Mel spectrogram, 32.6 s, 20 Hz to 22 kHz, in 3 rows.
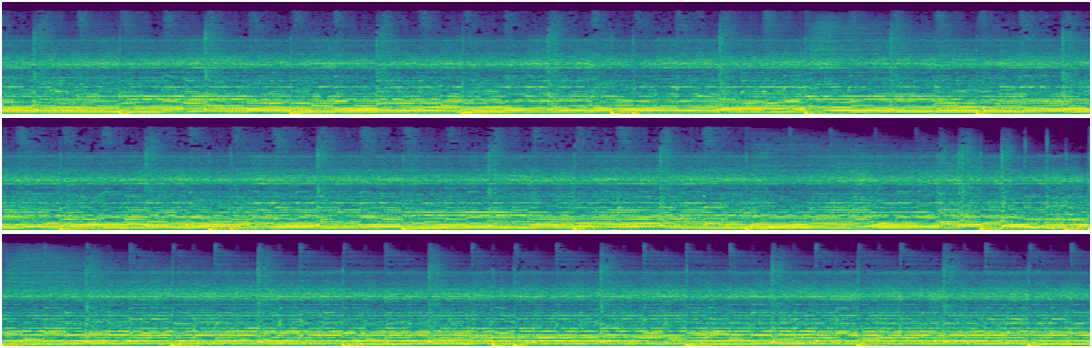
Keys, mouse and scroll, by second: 0.3 click, 1.6 click, 3.1 click, 4.2 click, 5.8 click, 7.0-8.7 drag, 9.7 click, 10.7 click, 12.5 BackSpace, 15.2 5, 18.1 BackSpace, 18.6 4, 19.0 5, 21.6 click, 22.4 click, 23.6 BackSpace, 26.0 BackSpace, 28.2 BackSpace, 30.3 shift+8, 31.4-32.3 typing.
